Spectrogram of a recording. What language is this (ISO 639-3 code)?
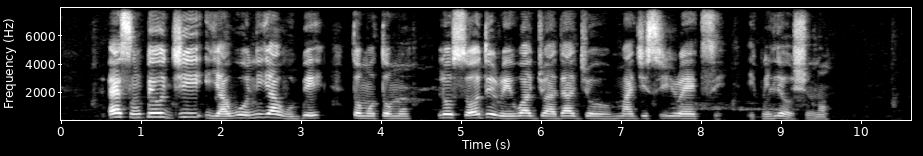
yor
